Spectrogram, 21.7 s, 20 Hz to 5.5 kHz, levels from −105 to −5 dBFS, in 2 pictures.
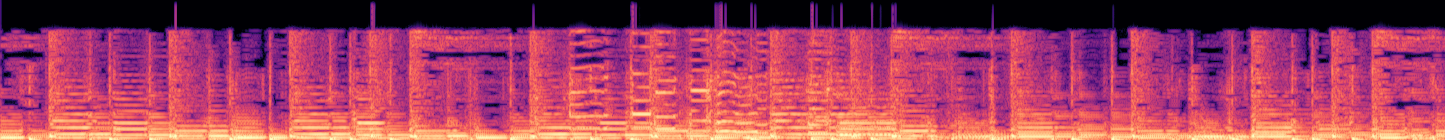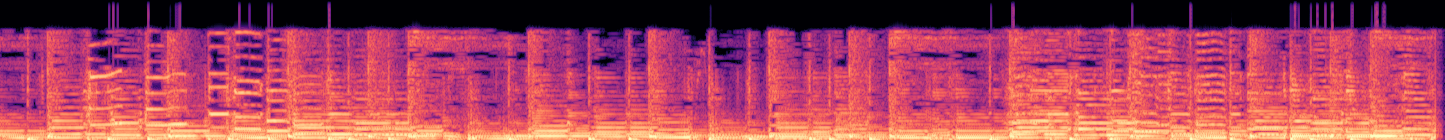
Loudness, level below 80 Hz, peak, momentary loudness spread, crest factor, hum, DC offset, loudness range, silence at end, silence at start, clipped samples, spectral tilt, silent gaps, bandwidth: -12 LUFS; -20 dBFS; 0 dBFS; 5 LU; 10 dB; none; under 0.1%; 2 LU; 0.05 s; 0 s; 0.1%; -11.5 dB/octave; none; 4.5 kHz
